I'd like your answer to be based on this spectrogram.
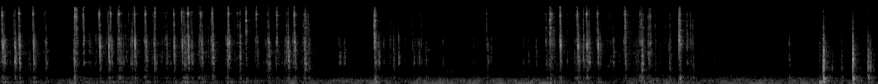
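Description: Steady two-handed fingertip typing on a retro typewriter-style mechanical keyboard with round plastic keycaps. Bright, sharp clicks come in quick bursts, with brief pauses between runs and a soft low hum underneath.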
